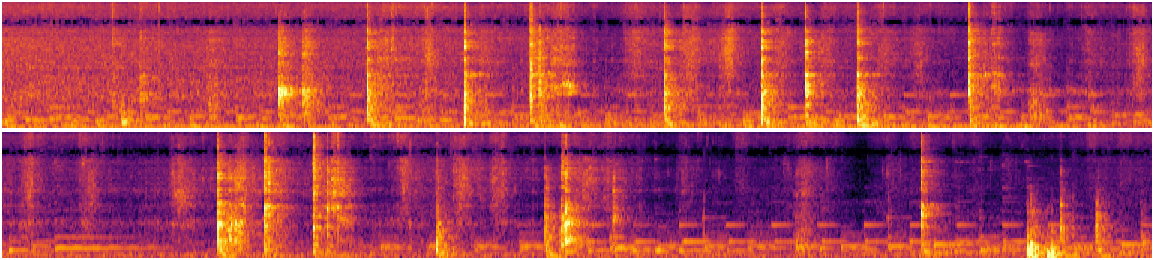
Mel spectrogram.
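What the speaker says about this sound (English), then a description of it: "put the spaghetti on the pan" Spaghetti is stirred in a frying pan, utensils clacking and scraping against the metal in irregular sharp knocks over a steady low sizzle, with no talking.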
